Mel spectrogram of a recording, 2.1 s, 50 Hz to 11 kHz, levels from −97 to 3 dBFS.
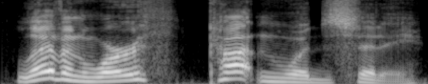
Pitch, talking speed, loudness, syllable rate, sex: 170 Hz, 85 wpm, -18 LUFS, 4.4 syllables/s, male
